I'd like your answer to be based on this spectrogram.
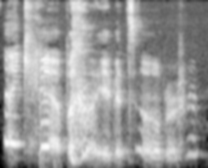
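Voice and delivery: slow, high voice cracking into sobs; choked up with real tears; crying. Real, not acted. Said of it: "before I start tearing up".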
